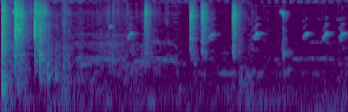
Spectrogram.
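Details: White-rumped shama in breeding condition, held in an aviary in Indonesia, calling to lure other shamas: sharp clicking bursts and flutter at the start, then short slurred whistles and a quick run of clipped chirps.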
